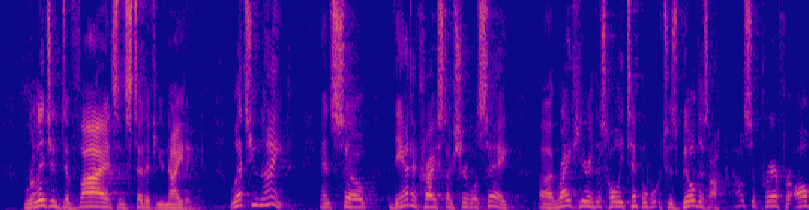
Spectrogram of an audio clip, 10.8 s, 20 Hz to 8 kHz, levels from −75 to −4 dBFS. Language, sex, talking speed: English, male, 180 wpm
